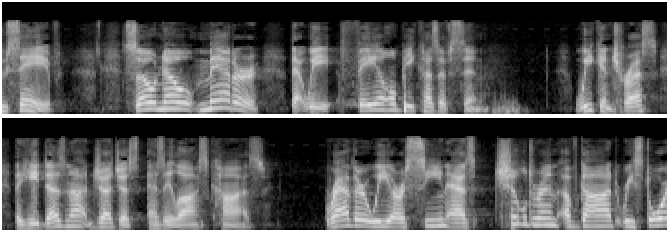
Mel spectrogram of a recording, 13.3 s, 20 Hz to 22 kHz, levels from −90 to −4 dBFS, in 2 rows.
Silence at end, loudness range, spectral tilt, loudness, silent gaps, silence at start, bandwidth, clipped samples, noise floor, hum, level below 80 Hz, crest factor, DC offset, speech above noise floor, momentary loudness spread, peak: 0 s; 3 LU; -3 dB/octave; -20 LUFS; none; 0 s; 11 kHz; under 0.1%; -68 dBFS; none; -70 dBFS; 18 dB; under 0.1%; 48 dB; 9 LU; -4 dBFS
